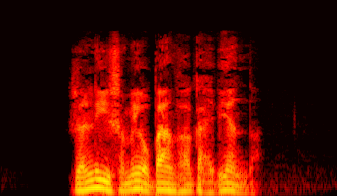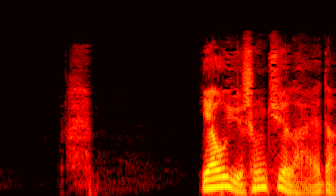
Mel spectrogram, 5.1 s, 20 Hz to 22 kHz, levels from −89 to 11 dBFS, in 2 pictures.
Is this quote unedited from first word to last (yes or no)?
no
